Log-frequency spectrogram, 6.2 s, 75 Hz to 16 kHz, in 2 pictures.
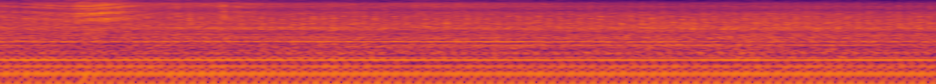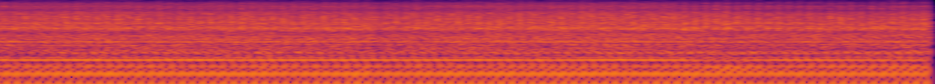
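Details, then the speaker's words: Pressure washer with 4-stroke lawnmower-style engine, carburetor repaired, hooked to water and spraying: steady, even single-cylinder drone holding speed under pump load; unloader releases pressure when the handle is released, working normally. "The engine's picking up the load like it should, and the unloader is releasing the pressure when we let go of the handle. So it's working pretty much just like it should."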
